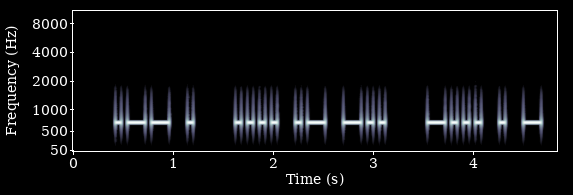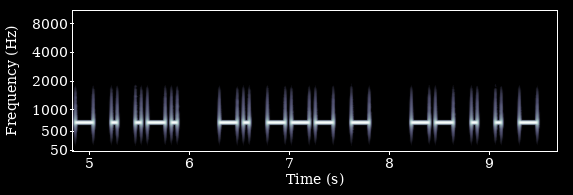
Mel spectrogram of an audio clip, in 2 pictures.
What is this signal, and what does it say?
Morse code, heard as a keyed tone, about 20 wpm, 700 Hz. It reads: WE HAD BETTER NOT MEET
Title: Sentences from Top 1100 Words 20wpm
